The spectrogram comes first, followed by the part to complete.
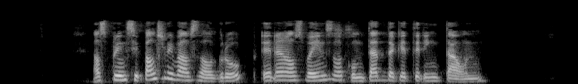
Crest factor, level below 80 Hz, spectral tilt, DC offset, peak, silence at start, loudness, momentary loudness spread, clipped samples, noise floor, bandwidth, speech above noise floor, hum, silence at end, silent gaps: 20 dB; -64 dBFS; -3 dB/octave; under 0.1%; -2 dBFS; 0.95 s; -20 LUFS; 6 LU; under 0.1%; -69 dBFS; 8.6 kHz; 49 dB; none; 0.9 s; none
